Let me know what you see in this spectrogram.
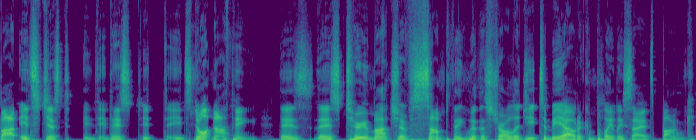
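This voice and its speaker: Here a man speaks at a very fast pace and a medium pitch. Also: ordinary pitch variation. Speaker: podcast host. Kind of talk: casual chat. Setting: studio.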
